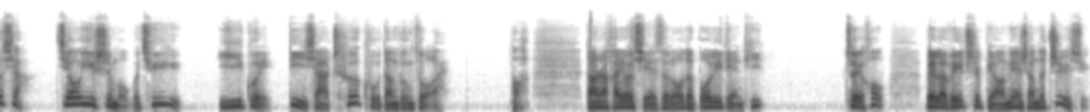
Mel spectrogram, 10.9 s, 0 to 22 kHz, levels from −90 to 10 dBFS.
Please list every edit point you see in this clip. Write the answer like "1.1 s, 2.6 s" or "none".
none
